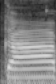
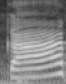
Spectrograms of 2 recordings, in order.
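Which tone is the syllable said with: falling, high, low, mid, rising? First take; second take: mid; high. First: The syllable is said with a level mid tone. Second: The syllable is said with a high tone. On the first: "กาเป็นเสียงสามัญ" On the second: "กาเป็นเสียงตรี"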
